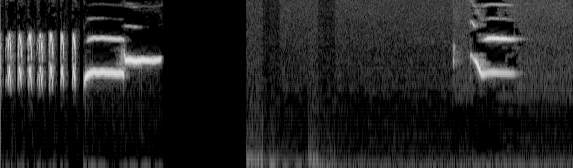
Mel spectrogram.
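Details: Common linnet song in the field (campero) style, meant for educating young linnets: a quick run of about eight clipped notes, then two clear whistles, one falling, silence, and a final slurred, descending whistle.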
